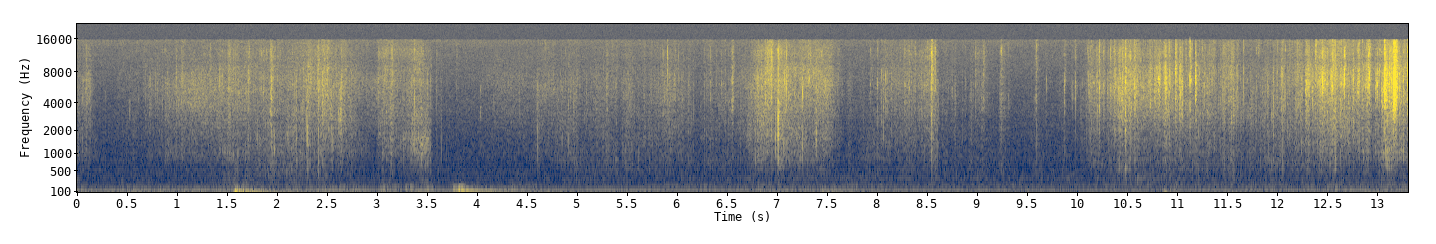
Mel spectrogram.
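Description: Thin, stacked, empty sheets of yellow tissue paper are lifted, unfolded and smoothed flat with fingertips and dark-painted nails on a velvet-covered table, with unused scissors lying nearby. Soft, airy crinkling and rustling drift in and out over a steady low hum, with two duller thumps early on standing out from the quiet handling.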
